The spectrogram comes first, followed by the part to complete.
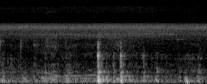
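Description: Steady high-pitched chirring of insects, with a few short knocks, the loudest about a second in.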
